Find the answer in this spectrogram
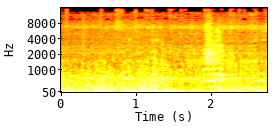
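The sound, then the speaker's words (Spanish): Horns of aid trucks carrying essential supplies toot and honk as they cross the border into Gaza through the Rafah crossing, over a steady, loud rumble of traffic noise, with one brighter, higher blast standing out near the end and murmured voices mixed into the din. “Era el momento en el que estos vehículos cruzaban la frontera.”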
